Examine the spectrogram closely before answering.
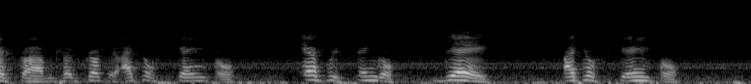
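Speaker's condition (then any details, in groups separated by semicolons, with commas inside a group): Parkinson's; speech impediment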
